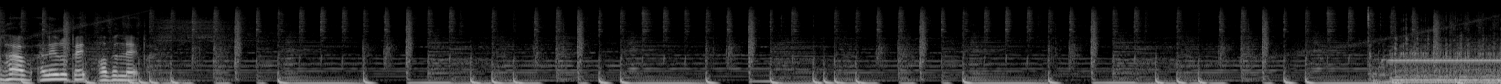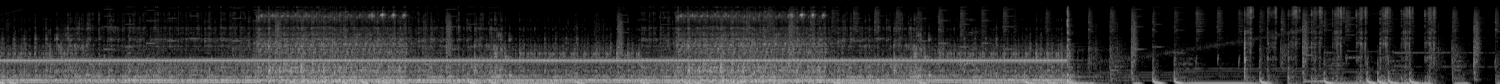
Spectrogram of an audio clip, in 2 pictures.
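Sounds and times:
drill press cutting metal: 0:13.7 - 0:25.9.

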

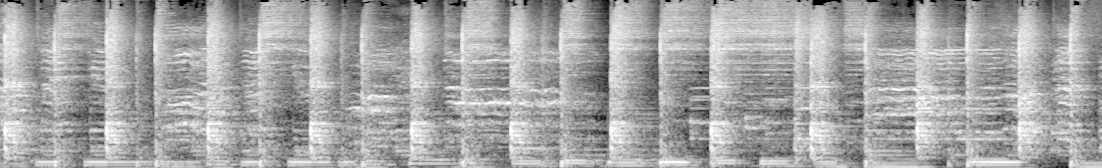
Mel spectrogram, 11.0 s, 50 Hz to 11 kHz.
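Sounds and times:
bass line: 0:00.0 - 0:11.0
choir singing gospel: 0:00.0 - 0:11.0
drums hitting: 0:00.0 - 0:11.0.

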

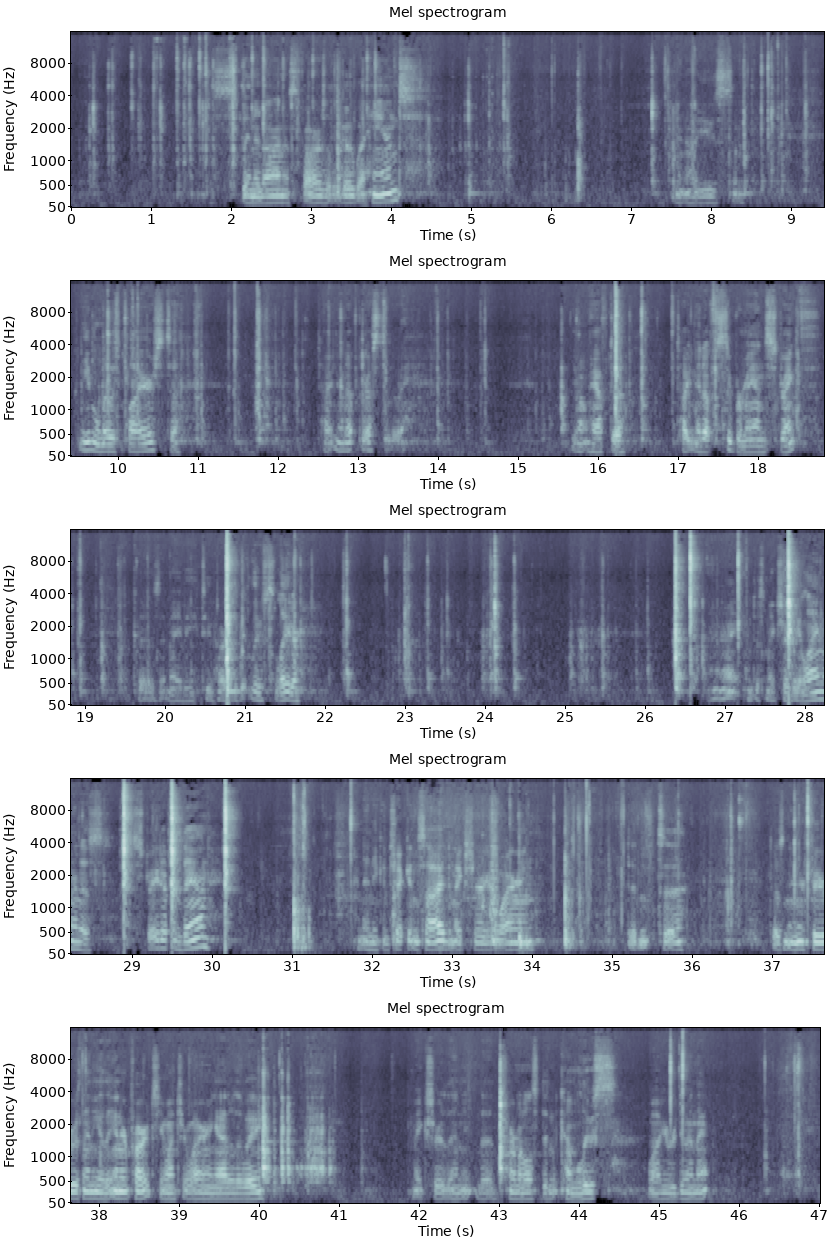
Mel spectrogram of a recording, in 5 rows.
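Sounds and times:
small metal parts clicking: 0:00.2 - 0:05.6, 0:07.2 - 0:20.0, 0:20.7 - 0:28.0.

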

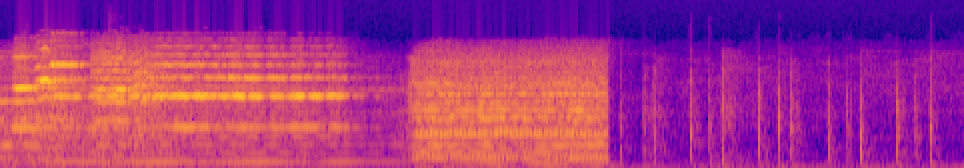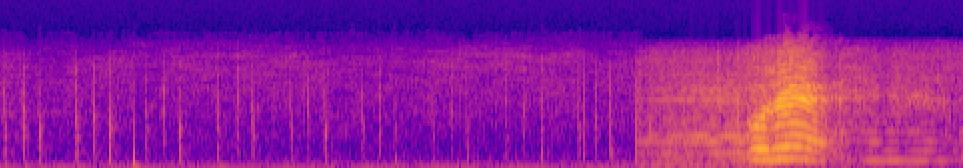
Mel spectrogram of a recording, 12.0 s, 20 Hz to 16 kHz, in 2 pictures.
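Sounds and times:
quick sharp tapping: 0:03.8 - 0:10.1.

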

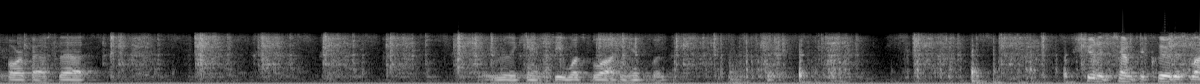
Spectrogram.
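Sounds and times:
cable reel clicking and rattling: 0:00.1 - 0:12.0.

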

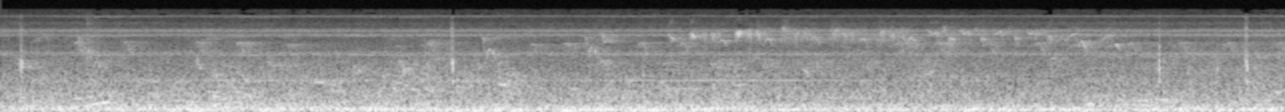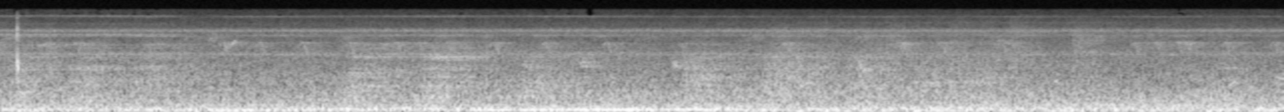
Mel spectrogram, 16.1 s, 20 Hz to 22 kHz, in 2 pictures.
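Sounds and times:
high-pitched insect drone: 0:00.0 - 0:16.0
low steady hum: 0:00.0 - 0:16.0.

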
